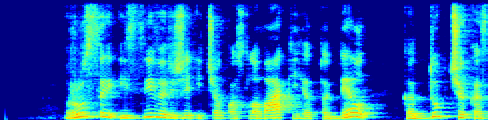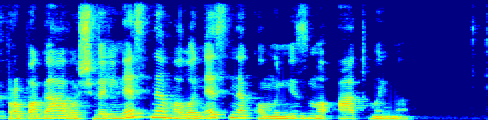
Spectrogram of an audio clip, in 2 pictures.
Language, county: Lithuanian, Vilnius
